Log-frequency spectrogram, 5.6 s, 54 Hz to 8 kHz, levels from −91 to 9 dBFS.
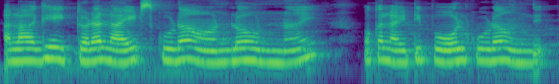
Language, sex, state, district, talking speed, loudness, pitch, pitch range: Telugu, female, Andhra Pradesh, Sri Satya Sai, 130 wpm, -15 LUFS, 220 Hz, 205-230 Hz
